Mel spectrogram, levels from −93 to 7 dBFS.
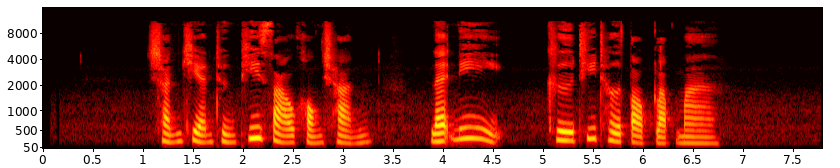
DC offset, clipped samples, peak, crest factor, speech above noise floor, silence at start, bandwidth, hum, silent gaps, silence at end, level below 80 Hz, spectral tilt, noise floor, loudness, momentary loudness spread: under 0.1%; under 0.1%; -10 dBFS; 20 dB; 41 dB; 1.05 s; 11.5 kHz; none; none; 1.05 s; -84 dBFS; -4.5 dB/octave; -69 dBFS; -28 LUFS; 19 LU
